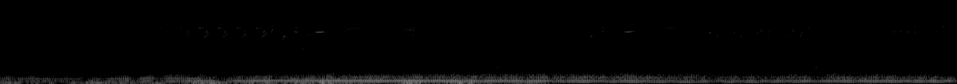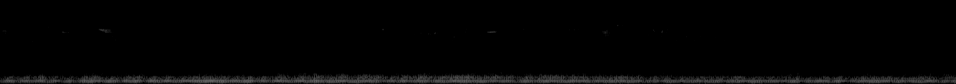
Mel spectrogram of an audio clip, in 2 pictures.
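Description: A songbird singing three high, fast-trilled phrases a few seconds apart, over a steady low hum.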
